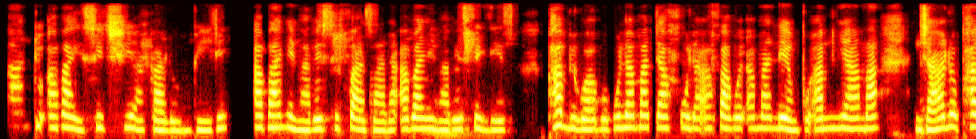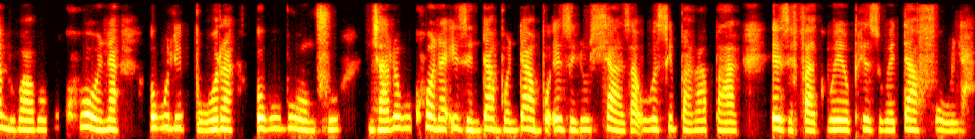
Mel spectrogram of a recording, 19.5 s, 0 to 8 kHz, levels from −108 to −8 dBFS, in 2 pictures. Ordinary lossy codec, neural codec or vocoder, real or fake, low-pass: AAC, 48 kbps; vocoder, 22.05 kHz, 80 mel bands, WaveNeXt; fake; 7.2 kHz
